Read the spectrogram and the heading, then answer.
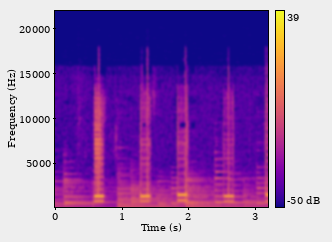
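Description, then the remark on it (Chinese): A telephone number being dialed to call a son: five short, bright two-tone keypad beeps at fairly even intervals, sounding over a soft, sustained musical background with no talking. “你怪他操太多心，却又偷偷的给儿子打电话，要他有空就常回家看看。”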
